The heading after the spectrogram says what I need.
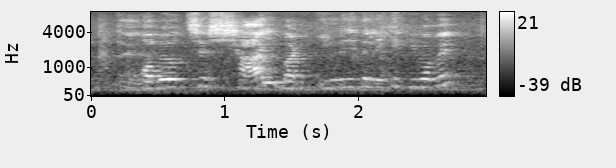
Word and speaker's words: psi: এটাকে আমরা বলে থাকি সাই। কি বলে থাকি এটাকে? সাই। উচ্চারণটা হবে হচ্ছে সাই, বাট ইংরেজিতে লিখে কিভাবে? PSI এভাবে লিখে, বাট উচ্চারণটা হবে সাই।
